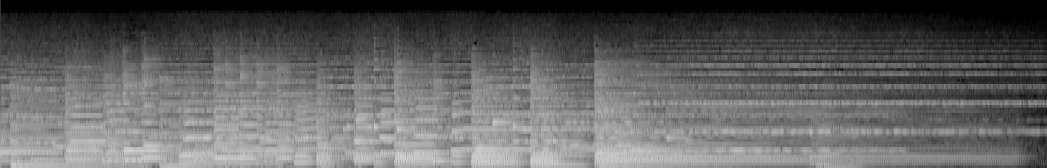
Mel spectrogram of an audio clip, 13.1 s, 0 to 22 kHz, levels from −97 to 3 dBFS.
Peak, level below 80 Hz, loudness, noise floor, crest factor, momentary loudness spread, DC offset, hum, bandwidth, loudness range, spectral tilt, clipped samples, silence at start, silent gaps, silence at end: -4 dBFS; -40 dBFS; -21 LUFS; -44 dBFS; 18 dB; 17 LU; under 0.1%; none; 12 kHz; 11 LU; -7 dB/octave; under 0.1%; 0 s; none; 0.1 s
